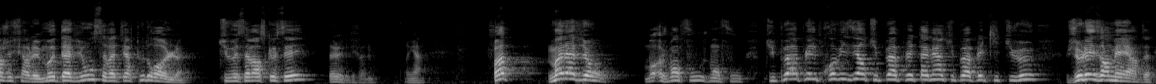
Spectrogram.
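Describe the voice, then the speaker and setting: A man playing a rude, foul-mouthed male schoolteacher who talks slowly and mock-calmly. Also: high-pitched, pitched above the performer's own voice. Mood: snapping. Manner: slow, mock-calm, then snapping.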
